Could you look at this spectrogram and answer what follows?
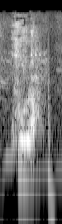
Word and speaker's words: Kura: savez comment il s'appelle, son nom original, c'est Kula. Donc Kula, Kula. faut faire un roucoulement avec sa langue. Mais en fait, ça s'écrit Kura. Donc K-U-R-A, tout simplement.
